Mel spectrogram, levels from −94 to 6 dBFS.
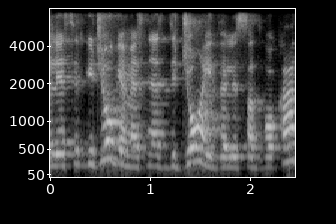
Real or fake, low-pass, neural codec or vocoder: real; 7.2 kHz; none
